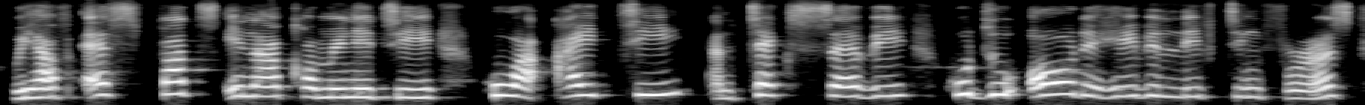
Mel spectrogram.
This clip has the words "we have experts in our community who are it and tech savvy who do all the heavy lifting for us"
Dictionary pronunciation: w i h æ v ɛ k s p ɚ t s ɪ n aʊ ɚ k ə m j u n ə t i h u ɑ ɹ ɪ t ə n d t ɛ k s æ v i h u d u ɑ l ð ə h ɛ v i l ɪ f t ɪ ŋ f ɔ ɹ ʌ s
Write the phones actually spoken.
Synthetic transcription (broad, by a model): w i h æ v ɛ s p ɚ t s ɪ n aʊ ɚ k ə m j u n ə t i h u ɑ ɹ ɪ t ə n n t ɛ k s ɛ v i h u d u ɑ l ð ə h ɛ v i l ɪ f t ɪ ŋ f ɔ ɹ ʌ s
